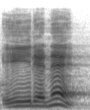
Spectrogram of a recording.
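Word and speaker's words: εἰρήνη: 이 화평 이란 말을 히브리 말로 샬롬 이렇게 발음 하구요 헬라 말로 는요 에이레네 이렇게 발음을 합니다 그리고 이 샬롬 이이의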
